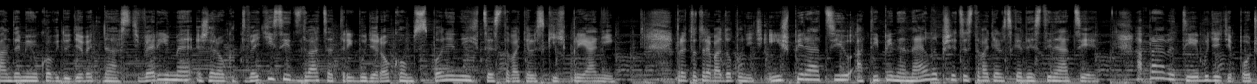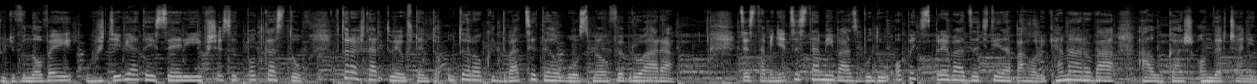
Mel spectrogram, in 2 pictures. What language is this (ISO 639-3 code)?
slk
